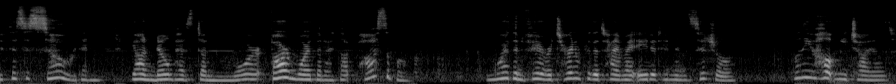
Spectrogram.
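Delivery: soft, earnest and anxious yet gracious. Leader of a traveling acting troupe asks a young traveler for help, gracious, earnest, worried.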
